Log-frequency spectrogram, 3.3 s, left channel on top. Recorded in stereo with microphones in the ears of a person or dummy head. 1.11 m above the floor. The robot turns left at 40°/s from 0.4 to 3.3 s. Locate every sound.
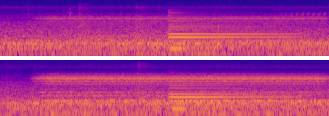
1.7 s a guitar: 105° left, 1.0 m; by 3.0 s 50° left, 1.0 m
